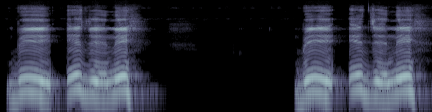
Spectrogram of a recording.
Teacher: শেষ অক্ষরে সাকিন দিবেন দিয়ে নিহ বলে থেমে যাবেন কোন টান হবে না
